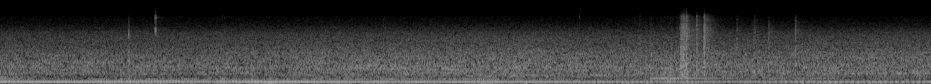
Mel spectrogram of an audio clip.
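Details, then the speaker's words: Polaris 9550 pool cleaner run out of the water: even, steady low hum with constant pitch, no knocks or grinding; the motor works. The fault was the controller, not the motor. "i think it's working [Applause] all right all right so i think that's actually kind of working man"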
